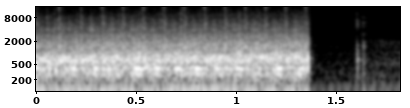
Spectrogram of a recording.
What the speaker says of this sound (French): surfiler les valeurs de couture séparément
